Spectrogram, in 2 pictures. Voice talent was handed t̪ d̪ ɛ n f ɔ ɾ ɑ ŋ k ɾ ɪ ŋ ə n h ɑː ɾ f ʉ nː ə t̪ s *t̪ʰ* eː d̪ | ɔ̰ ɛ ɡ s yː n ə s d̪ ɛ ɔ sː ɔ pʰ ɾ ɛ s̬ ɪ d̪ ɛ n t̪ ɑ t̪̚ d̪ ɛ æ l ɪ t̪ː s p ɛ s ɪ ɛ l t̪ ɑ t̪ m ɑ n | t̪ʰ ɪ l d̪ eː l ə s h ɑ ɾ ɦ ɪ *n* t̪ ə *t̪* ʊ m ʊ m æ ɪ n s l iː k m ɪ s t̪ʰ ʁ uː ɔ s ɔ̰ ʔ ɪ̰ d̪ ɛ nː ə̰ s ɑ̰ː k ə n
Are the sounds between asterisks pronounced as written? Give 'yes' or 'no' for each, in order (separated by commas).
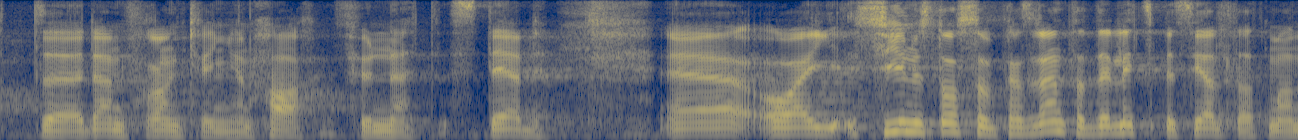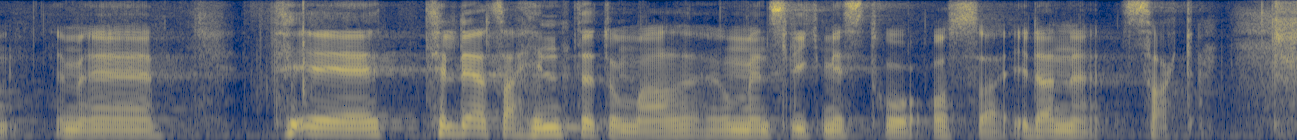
no, yes, yes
